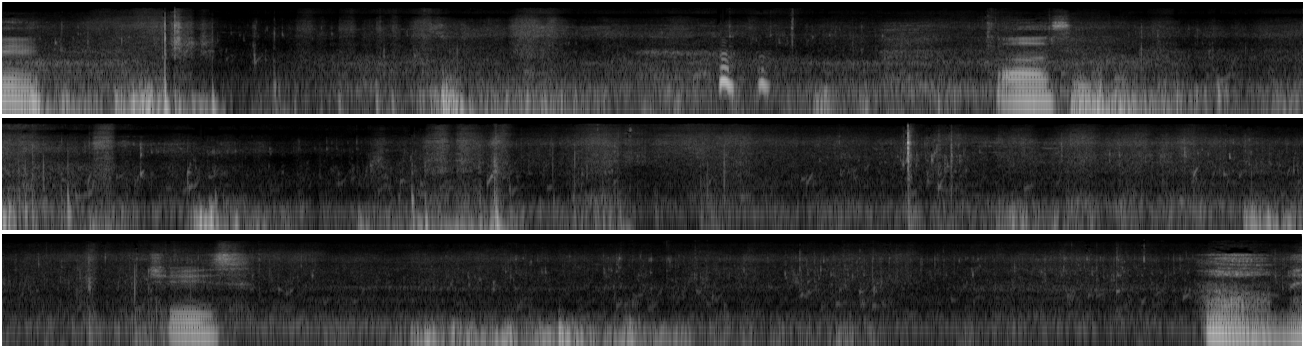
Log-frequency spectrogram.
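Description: Small waves lap gently against stones at the water's edge.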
